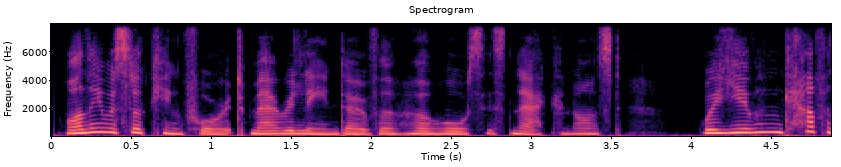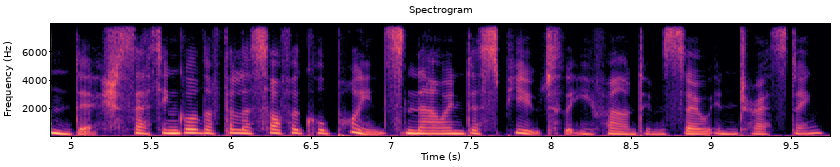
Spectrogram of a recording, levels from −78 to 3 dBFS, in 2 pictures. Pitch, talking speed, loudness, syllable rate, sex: 210 Hz, 195 wpm, -18 LUFS, 5.7 syllables/s, female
